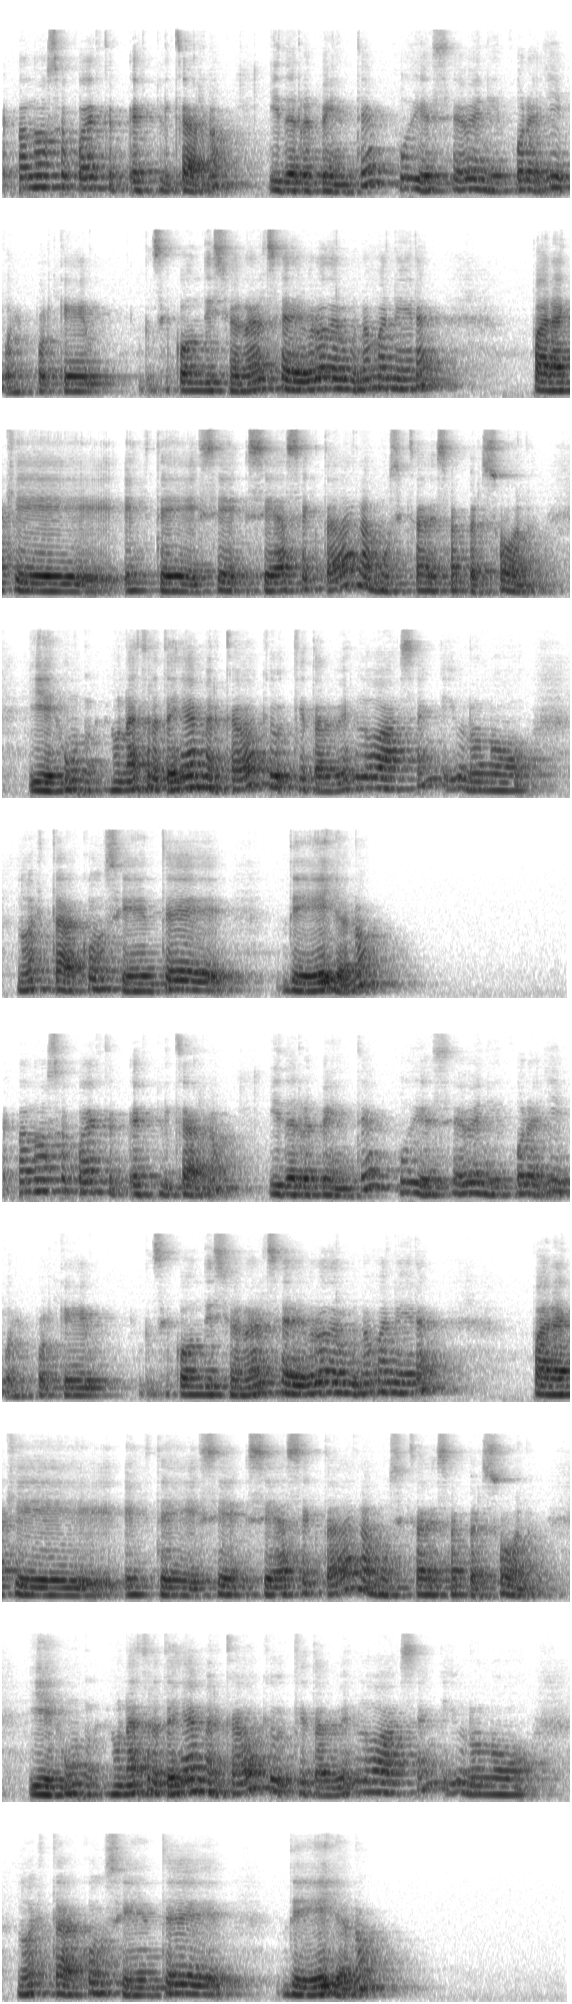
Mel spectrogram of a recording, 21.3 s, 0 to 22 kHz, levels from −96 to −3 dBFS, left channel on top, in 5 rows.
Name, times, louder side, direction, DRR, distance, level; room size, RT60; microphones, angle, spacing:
voice 1, 0.1-1.7 2.0-5.0 5.3-7.5 8.3-12.5 13.0-16.7 17.2-18.7 19.1-19.8, left 1 dB, 20° left, 5 dB, 0.8 m, -23 dB
9.2 x 4.8 x 2.3 m, 0.67 s
head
